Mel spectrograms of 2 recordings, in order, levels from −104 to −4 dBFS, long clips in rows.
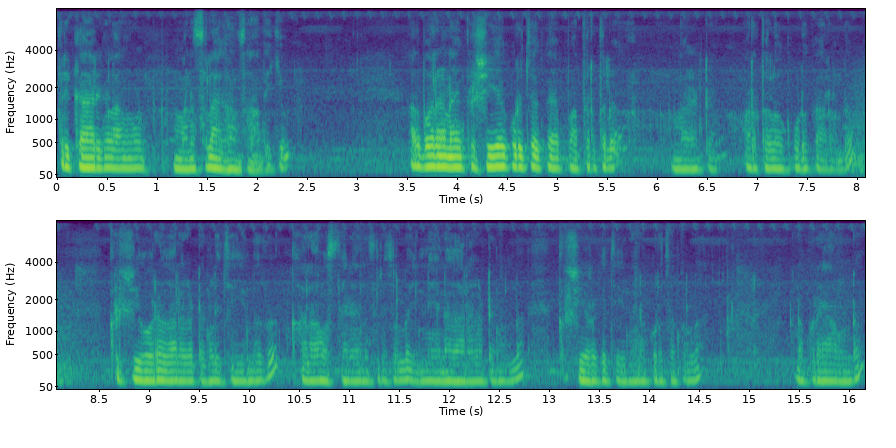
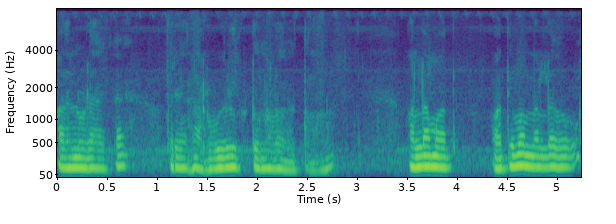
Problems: constant background noise, low volume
